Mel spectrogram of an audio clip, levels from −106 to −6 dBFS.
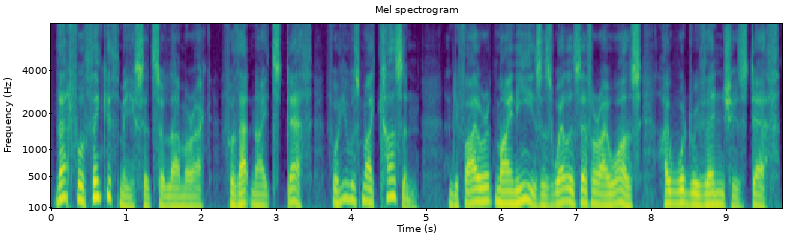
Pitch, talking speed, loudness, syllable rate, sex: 135 Hz, 205 wpm, -19 LUFS, 4.8 syllables/s, male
